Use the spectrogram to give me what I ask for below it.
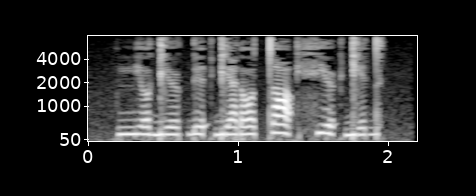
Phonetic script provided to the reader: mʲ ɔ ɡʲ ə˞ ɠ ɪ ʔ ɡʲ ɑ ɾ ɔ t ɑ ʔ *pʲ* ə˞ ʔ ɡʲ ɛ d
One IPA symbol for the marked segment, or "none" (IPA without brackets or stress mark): fʲ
